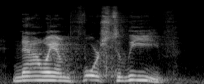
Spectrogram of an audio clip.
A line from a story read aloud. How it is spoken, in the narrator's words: With a terrible yell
